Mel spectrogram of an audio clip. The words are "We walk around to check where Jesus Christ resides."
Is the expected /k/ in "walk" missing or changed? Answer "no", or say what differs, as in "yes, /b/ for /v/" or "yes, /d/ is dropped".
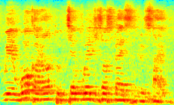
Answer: no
